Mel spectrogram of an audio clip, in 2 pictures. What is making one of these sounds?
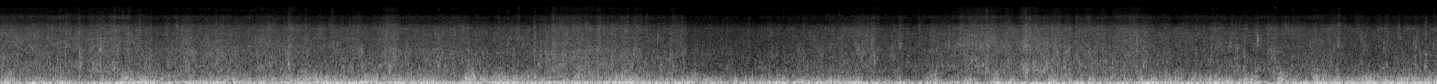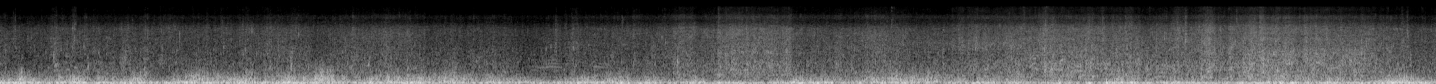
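A river rushes and splashes against rocks nearby.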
